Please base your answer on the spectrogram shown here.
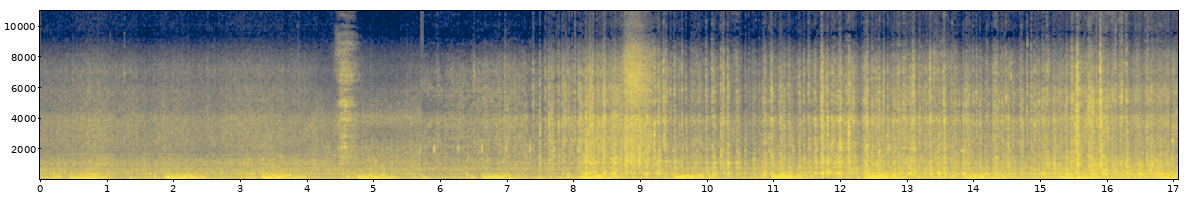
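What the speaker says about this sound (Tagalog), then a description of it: "Maulan." Steady, heavy rain pours down in Quezon City, Philippines, a dense continuous wash that grows slightly louder midway, with a low rumbling hum and faint rhythmic mechanical pulses underneath.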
